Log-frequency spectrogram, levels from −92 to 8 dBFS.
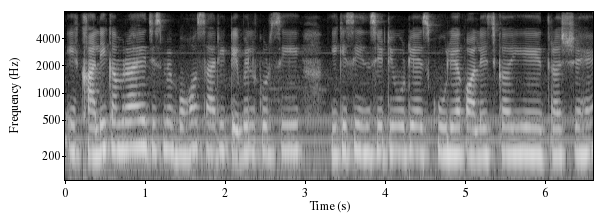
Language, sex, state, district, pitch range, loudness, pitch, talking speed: Hindi, female, Madhya Pradesh, Bhopal, 210-225 Hz, -17 LUFS, 220 Hz, 180 wpm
